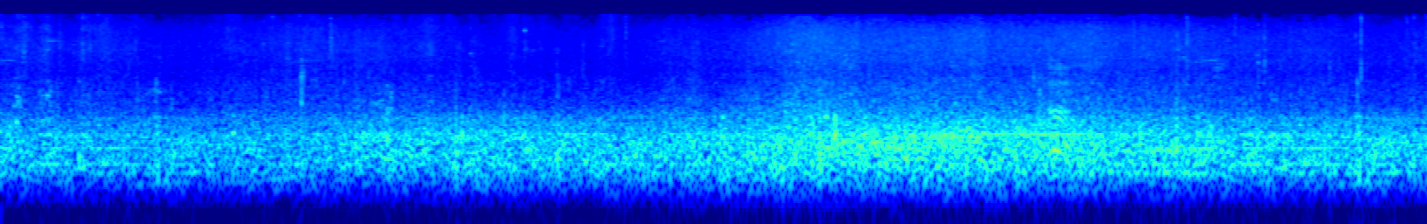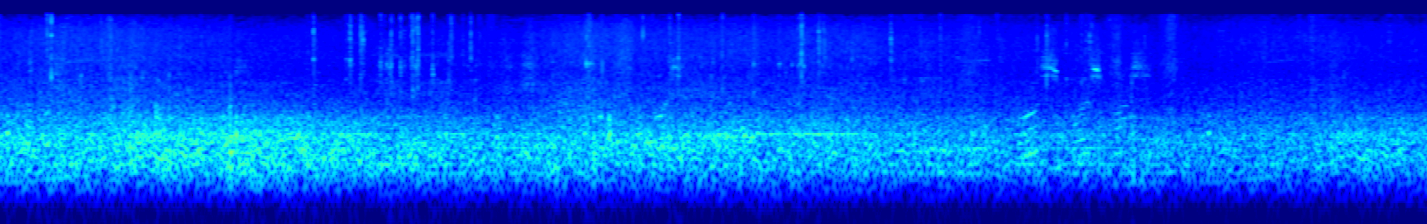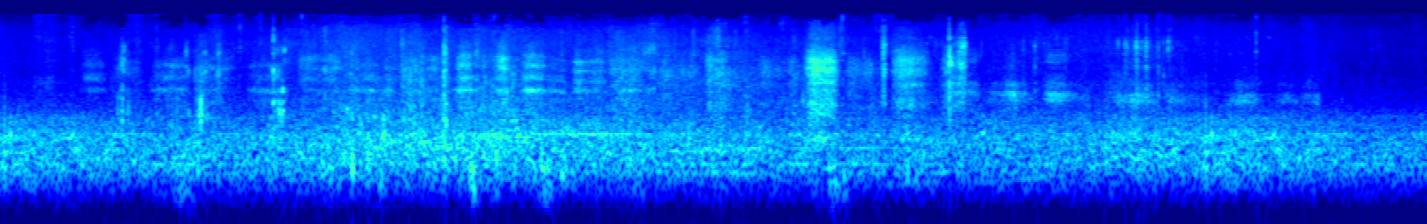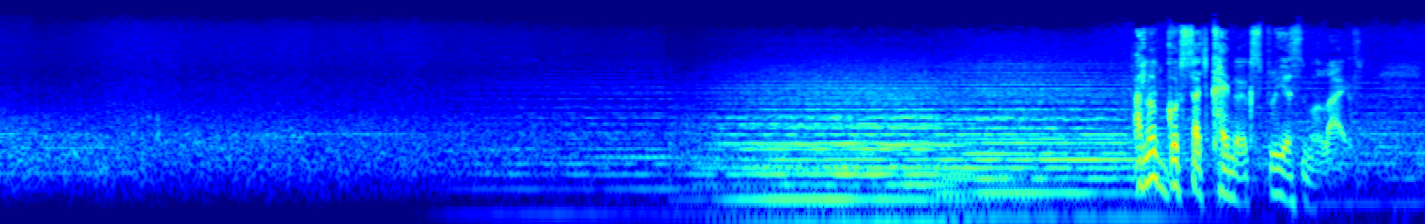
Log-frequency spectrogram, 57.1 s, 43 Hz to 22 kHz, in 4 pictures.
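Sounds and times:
steady rushing noise: 11.1 - 41.7, 47.1 - 57.0.

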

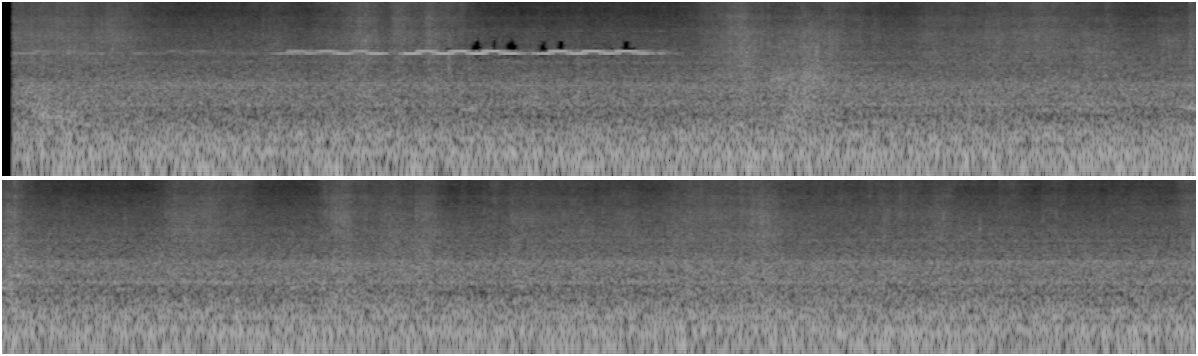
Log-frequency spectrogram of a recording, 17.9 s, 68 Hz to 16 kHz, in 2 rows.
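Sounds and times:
vehicle engine running: 0.0 - 17.9
hose streams flowing: 0.1 - 17.9.

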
